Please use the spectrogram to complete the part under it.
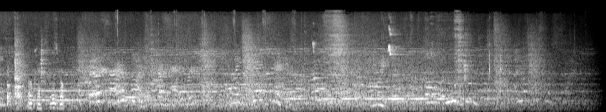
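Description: Many people chatter and murmur all around.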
